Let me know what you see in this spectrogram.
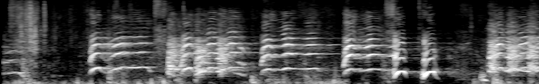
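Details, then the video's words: Yakutian Laika puppies giving high whining yelps and yips, several short tonal cries with rich harmonics, some rising then falling, repeated in bursts through the recording. "Щенки якутской лайки"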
